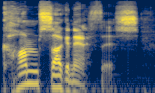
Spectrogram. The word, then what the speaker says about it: Compsognathus: It is pronounced Compsognathus, or compass that likes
